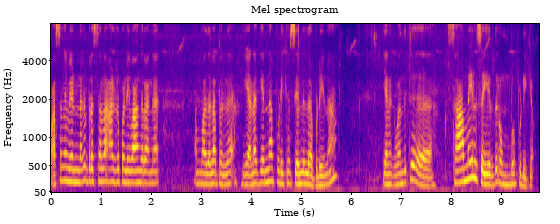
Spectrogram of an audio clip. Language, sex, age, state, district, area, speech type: Tamil, female, 45-60, Tamil Nadu, Kallakurichi, urban, spontaneous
